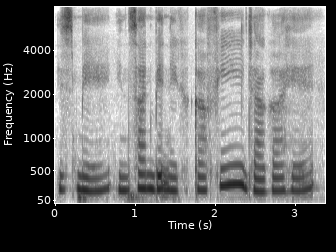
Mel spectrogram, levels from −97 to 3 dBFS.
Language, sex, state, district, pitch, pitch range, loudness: Hindi, female, Arunachal Pradesh, Lower Dibang Valley, 205 Hz, 195-225 Hz, -16 LUFS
